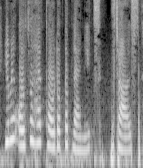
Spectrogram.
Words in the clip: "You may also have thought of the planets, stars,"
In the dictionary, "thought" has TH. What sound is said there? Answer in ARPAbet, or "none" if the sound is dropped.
T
